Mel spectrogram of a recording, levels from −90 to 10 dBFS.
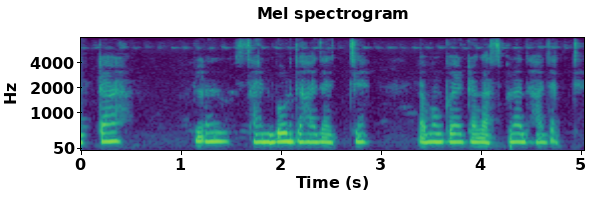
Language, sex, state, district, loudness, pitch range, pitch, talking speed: Bengali, female, Assam, Hailakandi, -15 LUFS, 215-230 Hz, 220 Hz, 120 wpm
